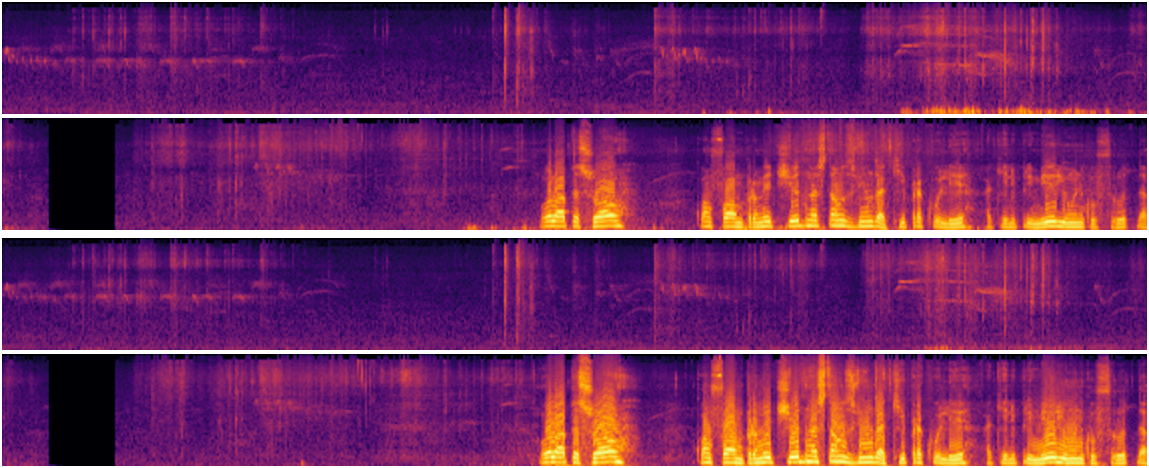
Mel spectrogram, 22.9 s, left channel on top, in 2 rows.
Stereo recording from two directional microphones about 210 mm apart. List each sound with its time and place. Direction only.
6.8 s horse: 35° left (ahead or behind)
9.2 s bird flight: 15° left (ahead or behind)
13.8 s a sound: 15° left (ahead or behind)
16.8 s speech: 45° right (ahead or behind)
